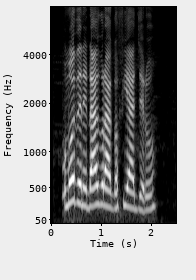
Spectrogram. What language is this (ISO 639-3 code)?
kik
